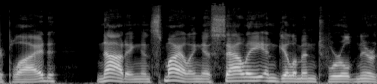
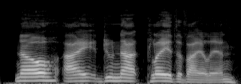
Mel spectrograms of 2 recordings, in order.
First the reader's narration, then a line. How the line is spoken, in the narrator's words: Thomas replied stiffly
